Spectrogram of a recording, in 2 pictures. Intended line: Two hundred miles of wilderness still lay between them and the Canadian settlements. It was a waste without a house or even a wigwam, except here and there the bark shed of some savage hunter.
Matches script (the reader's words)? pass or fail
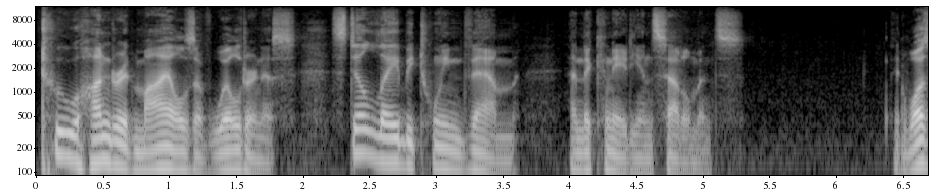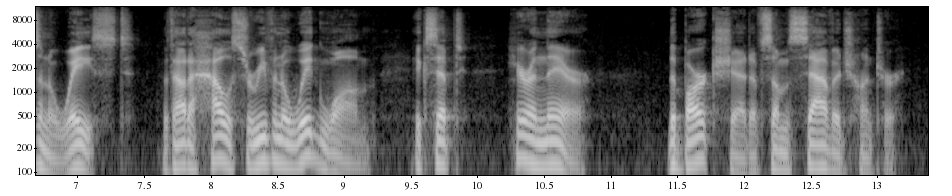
fail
